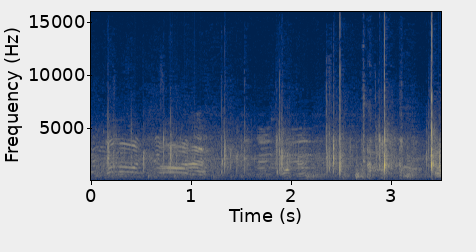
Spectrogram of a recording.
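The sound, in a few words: fans clapping at wrestling event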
